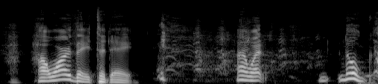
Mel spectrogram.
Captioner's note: audience laughing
